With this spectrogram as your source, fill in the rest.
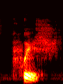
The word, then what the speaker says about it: Pwyll: The hero is Pwyll.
